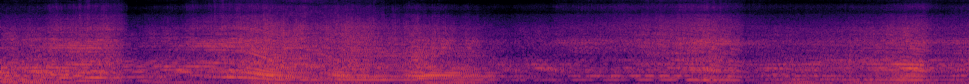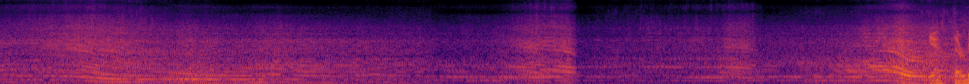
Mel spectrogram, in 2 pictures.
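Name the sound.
racing trucks driving on a track, sim racing video game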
